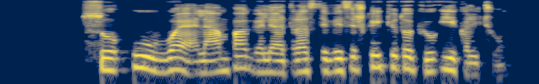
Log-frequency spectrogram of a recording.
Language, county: Lithuanian, Kaunas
